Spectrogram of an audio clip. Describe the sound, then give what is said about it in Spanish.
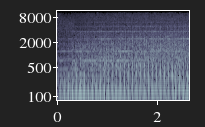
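A Navy helicopter flies by, arriving quickly at the site of an accident, its rotor blades chopping in a steady, rapid thumping rhythm over a continuous loud engine drone, with no voices. “llega rápidamente al lugar del accidente en un helicóptero de la Marina.”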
